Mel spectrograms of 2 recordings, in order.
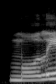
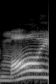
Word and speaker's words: Moli: And so their names are pronounced Moli and Gote. Right? Okay. That one's the worst one. And you know what's really funny is that at our competitions, they're always saying like Molly and Goat or something like that.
